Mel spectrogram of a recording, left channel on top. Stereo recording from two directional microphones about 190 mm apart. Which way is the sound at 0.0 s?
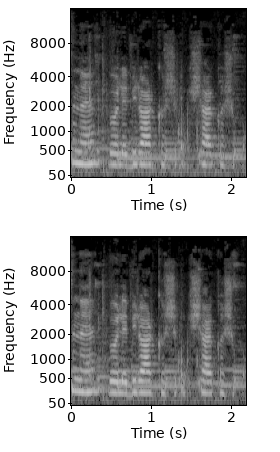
40° right (ahead or behind).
